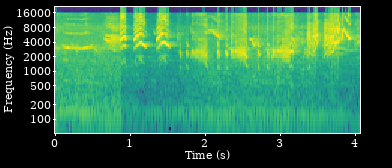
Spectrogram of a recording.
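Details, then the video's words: Oriental magpie-robin (kacer) in gacor nagen mode: a thin whistle, then three quick repeated chevron notes, followed by harsh scratchy squawks and rasping phrases, with a low hum underneath. "kacer gacor nagen sampe leklok"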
